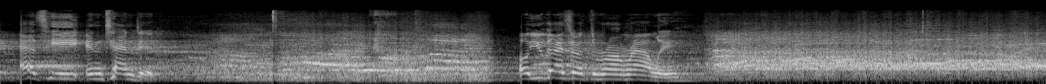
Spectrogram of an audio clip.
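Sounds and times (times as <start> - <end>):
speech: 0.4 - 4.2, 5.2 - 7.4
large crowd cheering and shouting at a rally: 1.6 - 5.0, 7.0 - 10.4.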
